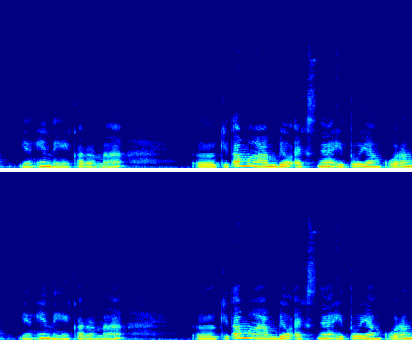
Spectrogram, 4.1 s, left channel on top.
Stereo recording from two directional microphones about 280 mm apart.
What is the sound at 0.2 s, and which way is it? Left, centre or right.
A woman's voice, centre.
